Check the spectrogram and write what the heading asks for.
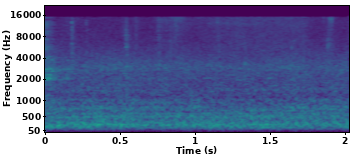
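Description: Steady low rumble of a running car, heard from inside the cabin.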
